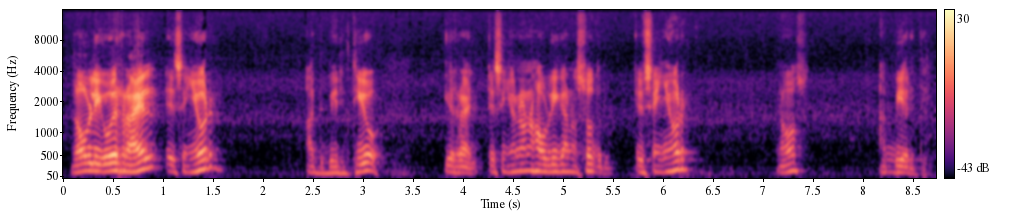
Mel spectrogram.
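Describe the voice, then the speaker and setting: A man preaching a sermon, stressing key words and letting his voice fall soft and low at the ends of phrases. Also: lively intonation, unhurried, long pauses.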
